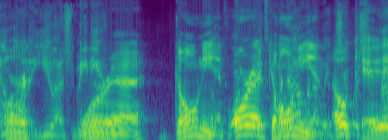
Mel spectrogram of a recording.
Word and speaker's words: Oregonian: Orgonian. Okay. It's not an A. Organian. It's Orgonian.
